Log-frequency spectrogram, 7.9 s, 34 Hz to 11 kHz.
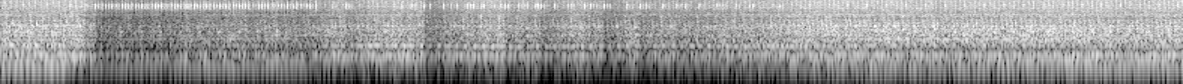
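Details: Vauxhall/Opel A14XER 1.4 L petrol inline-four at start-up: fast metallic chatter over the idle that never settles. A garage called it normal, but two weeks later the timing chain jumped a tooth and the engine ran rough. Timing chain rattle, new chain being fitted.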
